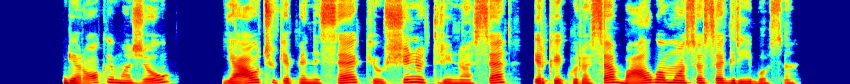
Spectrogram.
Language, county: Lithuanian, Šiauliai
